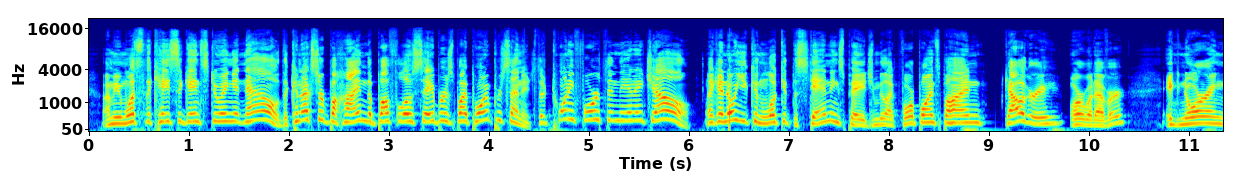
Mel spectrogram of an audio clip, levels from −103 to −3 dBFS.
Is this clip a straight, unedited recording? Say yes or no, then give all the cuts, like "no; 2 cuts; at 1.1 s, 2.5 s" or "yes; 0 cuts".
no; 1 cut; at 6.1 s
